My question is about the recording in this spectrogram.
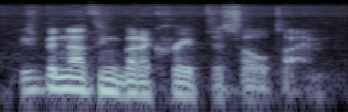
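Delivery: ordinary talk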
